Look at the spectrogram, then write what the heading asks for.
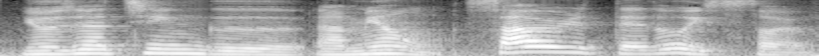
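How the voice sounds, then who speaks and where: Speaking with a Japanese accent, a woman has a medium pitch and lively intonation. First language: Japanese (speaking Korean). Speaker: YouTuber. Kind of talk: vlog talk to camera.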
